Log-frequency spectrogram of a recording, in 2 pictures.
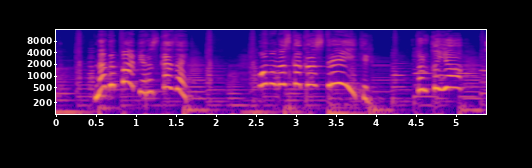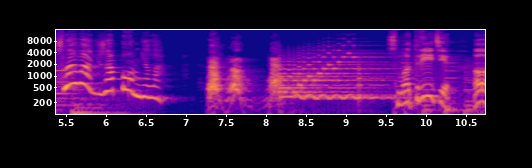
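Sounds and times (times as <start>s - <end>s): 
speech: 0.5s - 6.8s, 9.6s - 10.7s
dog barking: 7.3s - 8.3s.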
